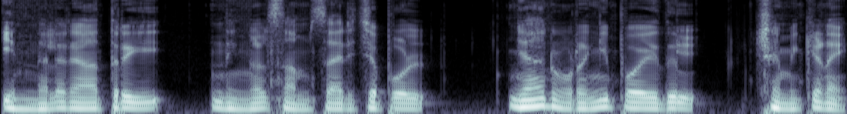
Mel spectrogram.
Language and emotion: Malayalam, sad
